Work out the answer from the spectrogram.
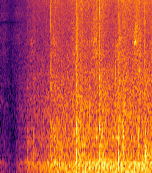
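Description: Footsteps walk into the Viking Age exhibition at the Museum of Cultural History in Oslo, a steady, evenly spaced series of soft taps over a low background hum.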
